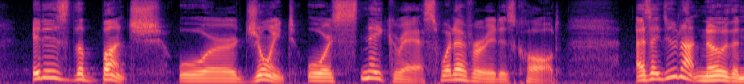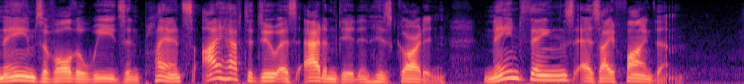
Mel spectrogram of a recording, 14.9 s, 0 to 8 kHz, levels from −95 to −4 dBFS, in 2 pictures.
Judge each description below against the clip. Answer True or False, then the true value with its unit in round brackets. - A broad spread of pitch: True (7.3 semitones)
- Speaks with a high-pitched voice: False (120 Hz)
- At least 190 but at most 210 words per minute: False (170 wpm)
